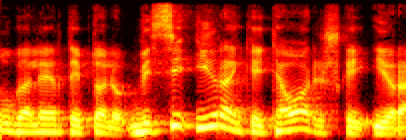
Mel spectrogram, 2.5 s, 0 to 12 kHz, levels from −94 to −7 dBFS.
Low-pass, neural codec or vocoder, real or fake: 10.8 kHz; none; real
